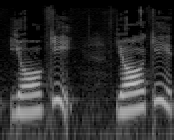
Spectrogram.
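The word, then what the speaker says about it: yogi yo (여기요): 其实本身 yogi yogi 这个词呢，它就是表示这里的意思啊，yogi 这里。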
